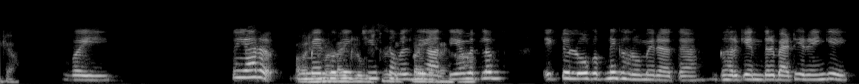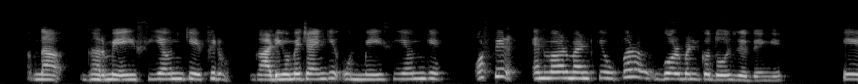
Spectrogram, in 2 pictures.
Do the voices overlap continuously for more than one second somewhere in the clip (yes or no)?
yes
